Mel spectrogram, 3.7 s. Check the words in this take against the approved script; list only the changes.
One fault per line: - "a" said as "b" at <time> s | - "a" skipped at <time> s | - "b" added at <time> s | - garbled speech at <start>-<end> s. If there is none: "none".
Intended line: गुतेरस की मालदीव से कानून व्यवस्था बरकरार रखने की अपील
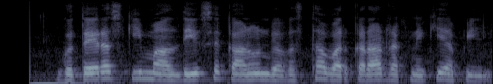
none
